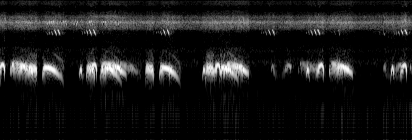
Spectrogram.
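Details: Structured cooing of a spotted dove, a fresh wild-caught bird noted for its good contest temperament. Paired short notes lead into long falling coos, with irregular pauses and a constant faint high-pitched hiss in the background.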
